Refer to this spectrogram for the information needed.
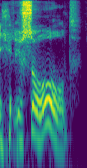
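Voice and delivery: drawn-out emphatic mock insult; mock blunt. Linda bluntly tells her suitor off, mock blunt. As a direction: blurt it out tactlessly, hammed up a little.

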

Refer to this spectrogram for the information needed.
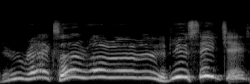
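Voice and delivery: high, flustered stammering; a worried mom who can't get the words out; panicked mother. Retold or imitated. Mother phoning her husband about their son, high panicky stammer. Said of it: "she called her husband and she said".

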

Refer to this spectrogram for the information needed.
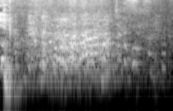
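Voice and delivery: high unvoiced laughter; burst of laughter. Real, not acted. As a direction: laugh breaks out. Laughs after the accusing line.

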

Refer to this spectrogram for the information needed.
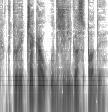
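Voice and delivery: plain reading voice

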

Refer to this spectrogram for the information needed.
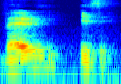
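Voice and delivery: ordinary talk, nothing marked

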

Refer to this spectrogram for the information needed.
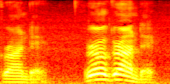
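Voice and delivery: slow GRANDE, as "GRAHN-day"; corrected GRANDE. Real, not acted. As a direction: sound out GRANDE slowly with "ah" and "ay". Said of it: "forget how to pronounce Grande".

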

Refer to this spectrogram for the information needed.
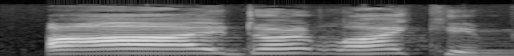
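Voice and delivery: high, loud, drawn-out flustered denial; nervous denial. A narrator's reading. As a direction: deny it nervously, stretching the start. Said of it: "you stammered nervously".

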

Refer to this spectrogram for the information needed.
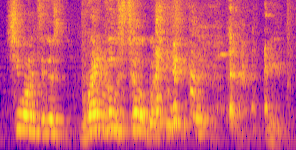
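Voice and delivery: slow, laughing through the words; fighting real laughter; laughter spilling into the line. Real, not acted. Mother holding back laughter.

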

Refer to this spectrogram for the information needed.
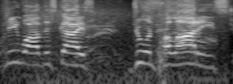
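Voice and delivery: loud, high-pitched incredulous outburst; hysterical disbelief. Real, not acted. Viewer reacting to absurd anime fight, hysterical disbelief. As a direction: yell it through rising laughter.

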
